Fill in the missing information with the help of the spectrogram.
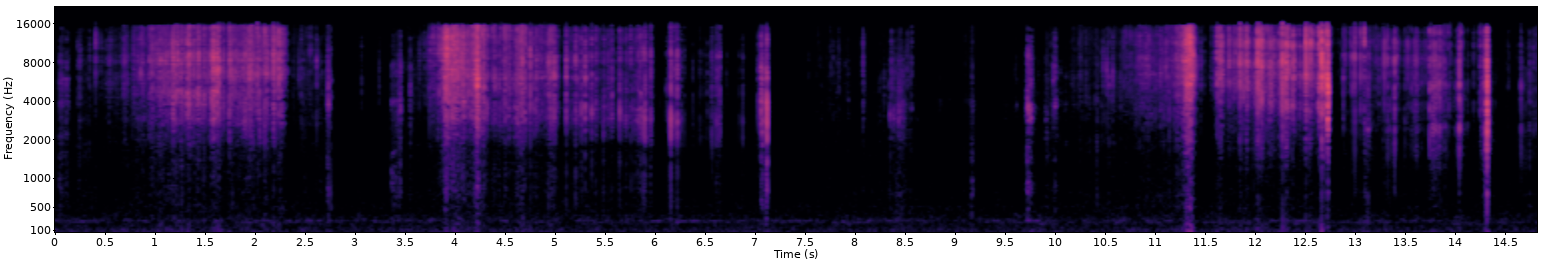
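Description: A palm-sized lump of cured polyurethane construction spray foam, solid and porous, is squeezed and pulled apart with both hands and long nails. Bright, crunchy tearing and crinkling come in several bursts, with sharp snapping clicks between them. Quiet gaps separate the bursts, with almost no low-end sound.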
